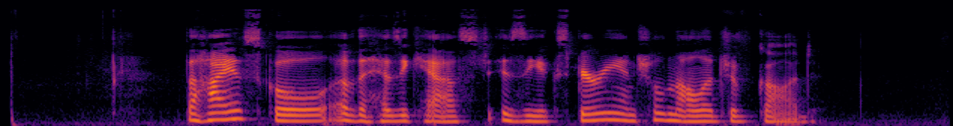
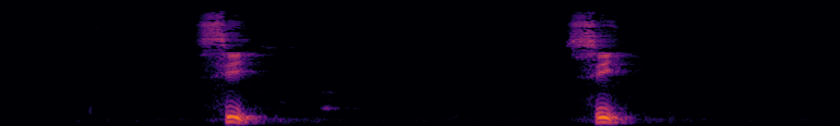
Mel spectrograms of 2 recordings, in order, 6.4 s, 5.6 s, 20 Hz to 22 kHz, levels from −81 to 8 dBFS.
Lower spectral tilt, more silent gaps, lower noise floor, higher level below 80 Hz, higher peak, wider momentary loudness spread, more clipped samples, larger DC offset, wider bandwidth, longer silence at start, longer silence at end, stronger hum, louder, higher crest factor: about the same, -4.5 dB/octave vs -3.5 dB/octave; neither; second, -61 dBFS vs -83 dBFS; first, -60 dBFS vs -78 dBFS; first, -2 dBFS vs -12 dBFS; second, 11 LU vs 15 LU; neither; neither; about the same, 16 kHz vs 15 kHz; second, 0.05 s vs 1.3 s; second, 0.95 s vs 1.4 s; neither; first, -22 LUFS vs -28 LUFS; about the same, 22 dB vs 24 dB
